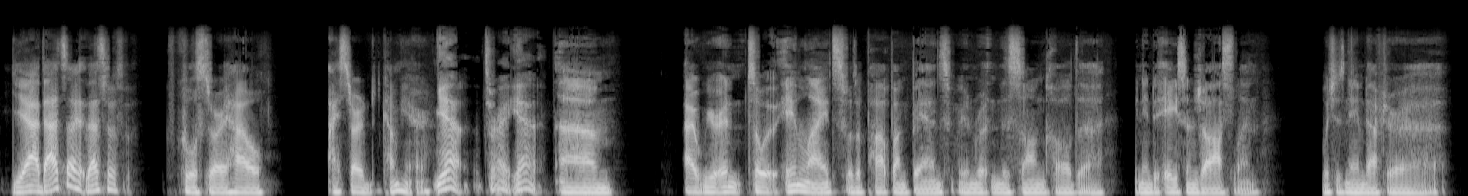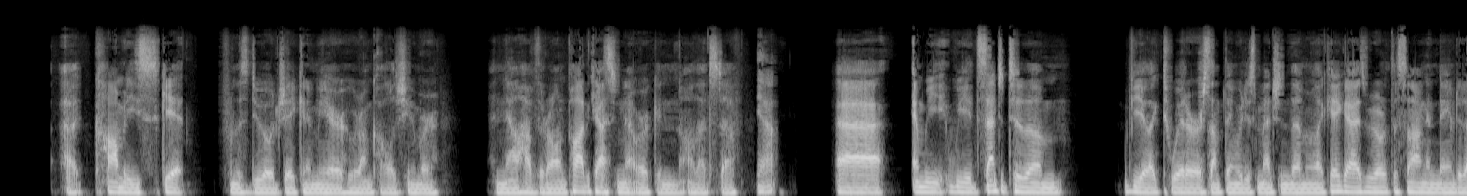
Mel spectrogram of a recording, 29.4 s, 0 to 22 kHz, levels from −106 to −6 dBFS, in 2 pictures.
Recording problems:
garbled, watery; slightly
abrupt cut into speech; at the end

